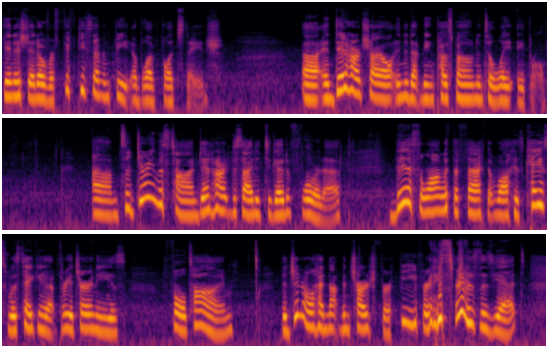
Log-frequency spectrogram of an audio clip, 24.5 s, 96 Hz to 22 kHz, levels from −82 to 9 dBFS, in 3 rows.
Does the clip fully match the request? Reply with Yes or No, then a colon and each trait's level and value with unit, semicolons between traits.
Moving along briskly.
No: average, 145 wpm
